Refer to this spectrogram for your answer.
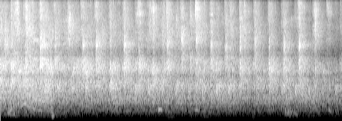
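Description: Audience applause fills the whole stretch, a dense, steady wash of many hands clapping with a faint rhythmic pulse, holding loud throughout and easing slightly toward the end, with no voices.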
